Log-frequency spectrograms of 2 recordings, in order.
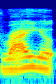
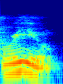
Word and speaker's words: Ryu: Is that how you pronounce it? My bad. I thought it was Rayo. Is it Rayu or Ryu? I I Street Fighter character, ain't it? The street fighter character is actually pronounced Ryu.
